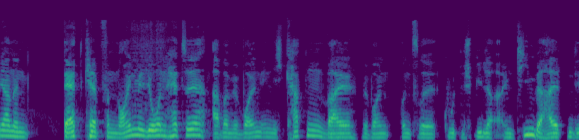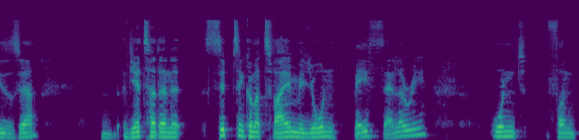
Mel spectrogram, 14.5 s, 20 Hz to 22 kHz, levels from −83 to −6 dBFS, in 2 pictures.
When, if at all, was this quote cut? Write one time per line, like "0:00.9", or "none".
0:08.4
